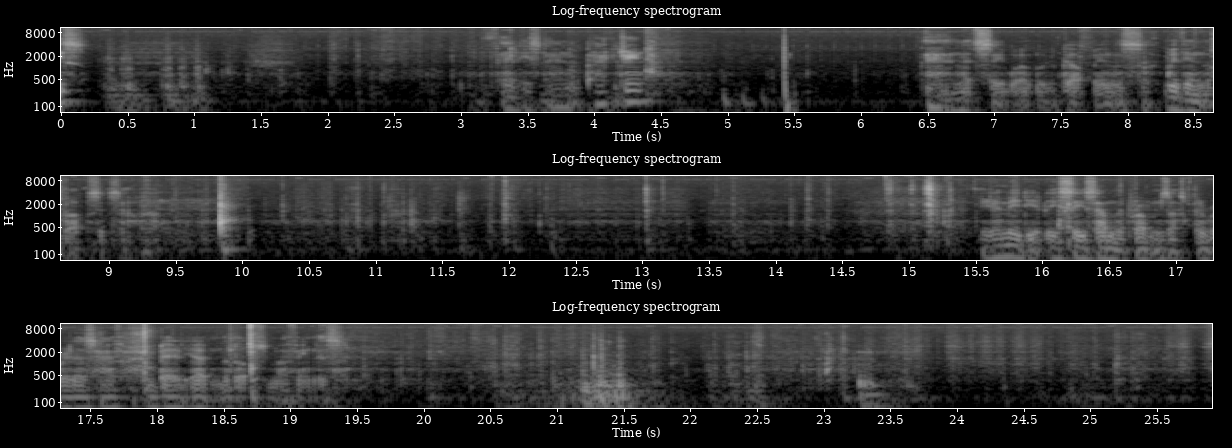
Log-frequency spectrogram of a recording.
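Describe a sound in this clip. A cardboard box rustles and scrapes as hands turn it.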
